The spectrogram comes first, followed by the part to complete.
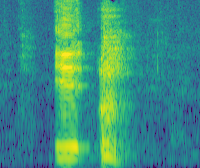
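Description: A man clearing his throat into a stage microphone with a two-part voiced "ahem": the first part is held on one pitch and the second falls.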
